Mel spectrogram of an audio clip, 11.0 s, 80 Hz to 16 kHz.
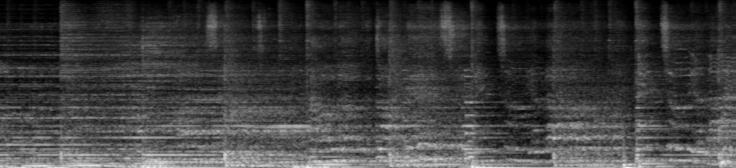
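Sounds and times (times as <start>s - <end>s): band playing: 0.0s - 11.0s
choir singing gospel: 0.0s - 11.0s.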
